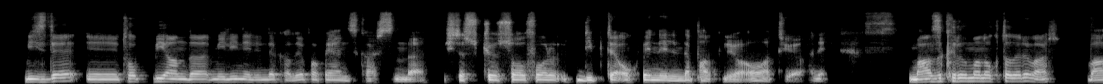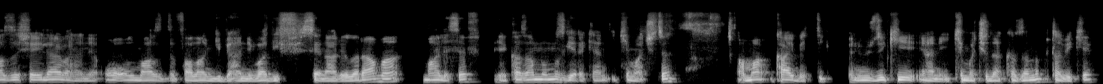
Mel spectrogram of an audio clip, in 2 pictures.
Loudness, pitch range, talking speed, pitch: -19 LUFS, 100-120 Hz, 140 wpm, 110 Hz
